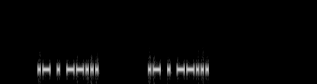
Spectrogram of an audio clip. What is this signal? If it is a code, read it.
Morse code, heard as a keyed tone, about 52 wpm, 700 Hz. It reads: AE7 AE7
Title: USA Call Sign Prefixes - Repeated 2x - 50wpm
